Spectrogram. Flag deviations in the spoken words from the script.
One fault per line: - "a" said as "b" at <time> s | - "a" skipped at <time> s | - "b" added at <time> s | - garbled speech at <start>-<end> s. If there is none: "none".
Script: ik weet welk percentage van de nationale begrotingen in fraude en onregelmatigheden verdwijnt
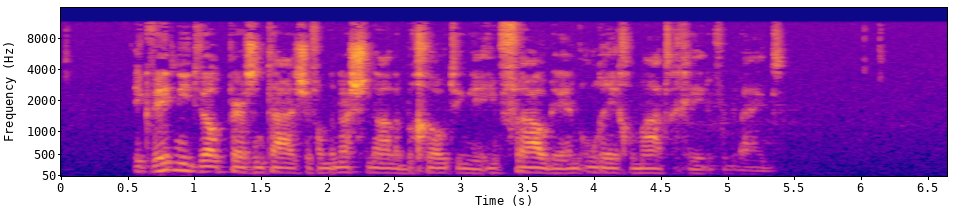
- "niet" added at 0.8 s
